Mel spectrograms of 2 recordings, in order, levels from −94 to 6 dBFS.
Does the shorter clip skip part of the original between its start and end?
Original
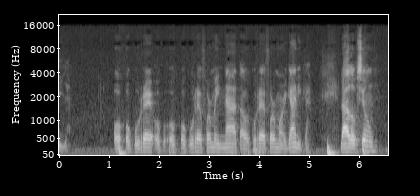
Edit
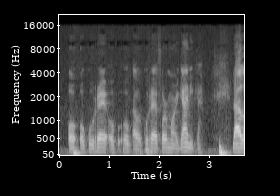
yes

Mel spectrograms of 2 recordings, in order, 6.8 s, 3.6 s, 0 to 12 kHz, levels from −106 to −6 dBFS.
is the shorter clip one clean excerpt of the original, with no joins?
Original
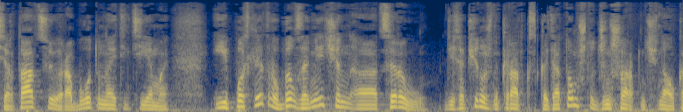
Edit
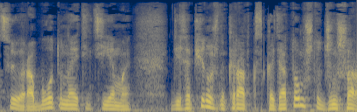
no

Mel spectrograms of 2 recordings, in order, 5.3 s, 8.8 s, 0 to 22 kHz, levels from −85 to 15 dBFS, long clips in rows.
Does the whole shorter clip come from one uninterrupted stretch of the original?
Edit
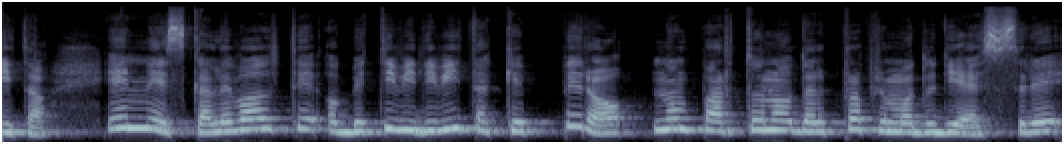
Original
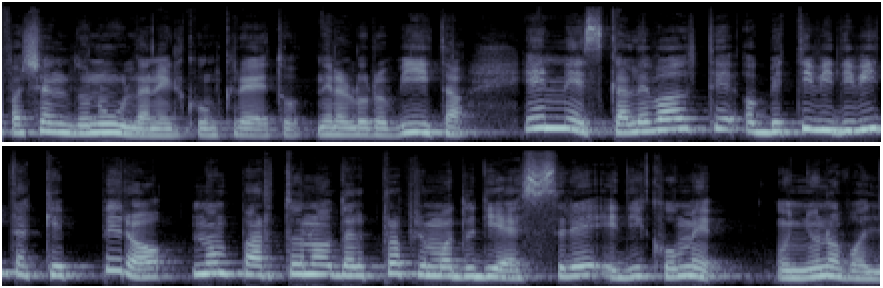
yes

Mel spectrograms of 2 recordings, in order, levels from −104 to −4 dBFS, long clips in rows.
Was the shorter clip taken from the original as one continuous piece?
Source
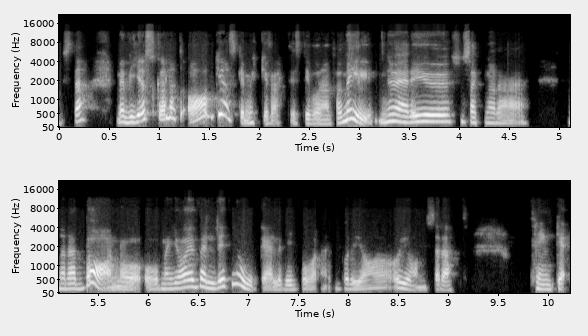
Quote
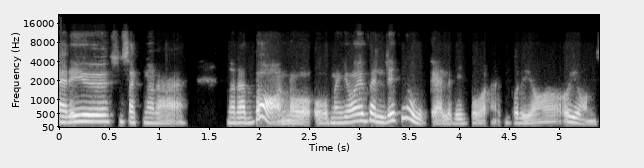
yes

